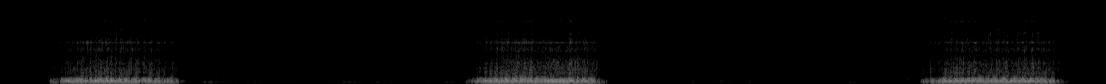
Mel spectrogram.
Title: Caught on camera in a dark room - snoring 😆😆😆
